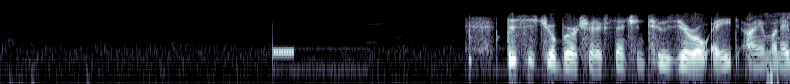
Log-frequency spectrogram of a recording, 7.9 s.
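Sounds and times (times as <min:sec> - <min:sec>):
faint telephone line hiss: 0:00.0 - 0:07.8
telephone tone as a call is transferred to voicemail: 0:02.7 - 0:03.0
speech: 0:05.1 - 0:07.8.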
